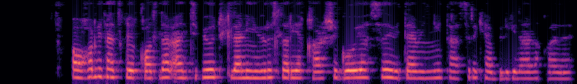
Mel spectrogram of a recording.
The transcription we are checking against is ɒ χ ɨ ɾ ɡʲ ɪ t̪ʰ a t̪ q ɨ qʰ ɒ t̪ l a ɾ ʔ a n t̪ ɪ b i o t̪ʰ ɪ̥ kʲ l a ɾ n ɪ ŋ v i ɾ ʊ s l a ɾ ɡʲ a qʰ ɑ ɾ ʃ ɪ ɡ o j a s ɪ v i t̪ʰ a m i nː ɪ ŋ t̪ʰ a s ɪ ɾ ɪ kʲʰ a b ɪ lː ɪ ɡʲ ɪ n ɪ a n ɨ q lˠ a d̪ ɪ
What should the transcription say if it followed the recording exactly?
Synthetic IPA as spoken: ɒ χ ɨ ɾ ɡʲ ɪ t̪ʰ a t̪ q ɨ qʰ ɒ t̪ l a ɾ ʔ a n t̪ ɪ b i o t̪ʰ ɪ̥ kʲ l a ɾ n ɪ ŋ v i ɾ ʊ s l a ɾ ɡʲ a qʰ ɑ ɾ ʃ ɪ ɡ o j a s ɪ v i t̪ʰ a m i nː ɪ ŋ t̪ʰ a s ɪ ɾ ɪ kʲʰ a b ɪ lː ɪ ɡʲ ɪ n ɪ a n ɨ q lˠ a d̪ ɪ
